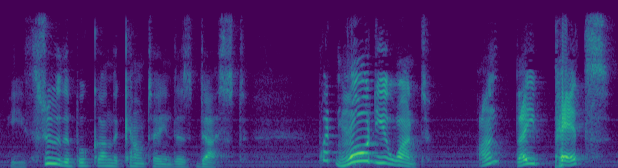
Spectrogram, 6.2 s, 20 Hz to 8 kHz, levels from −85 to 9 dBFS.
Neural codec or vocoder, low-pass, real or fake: none; 7.2 kHz; real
